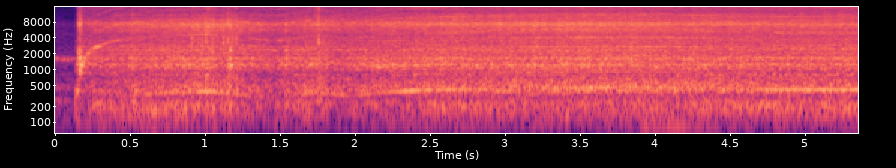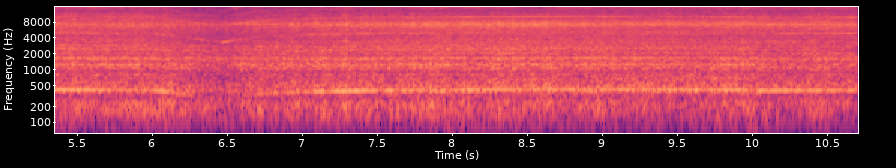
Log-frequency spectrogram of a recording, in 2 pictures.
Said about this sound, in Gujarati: હવે આપણે આ રીતે બીટરનો યુઝ કરીશું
